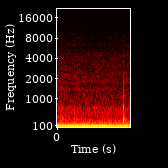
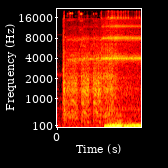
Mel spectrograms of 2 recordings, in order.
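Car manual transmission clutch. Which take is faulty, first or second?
second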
